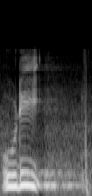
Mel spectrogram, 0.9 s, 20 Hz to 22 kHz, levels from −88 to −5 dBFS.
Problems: background sounds at intervals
